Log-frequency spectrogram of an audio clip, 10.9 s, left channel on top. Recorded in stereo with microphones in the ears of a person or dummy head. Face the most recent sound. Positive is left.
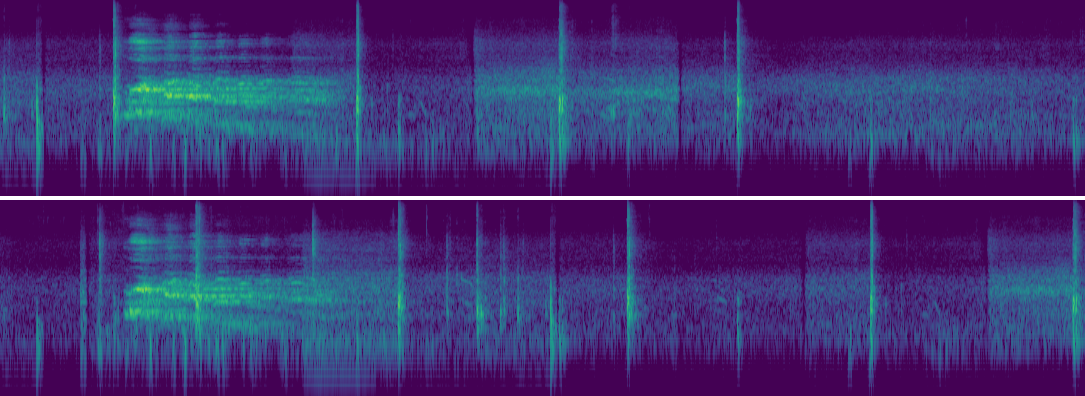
turn(degrees=15)  # may be behind; listen again after turning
